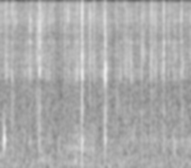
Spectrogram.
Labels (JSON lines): {"label": "ambient", "recorder": "HydroMoth"}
